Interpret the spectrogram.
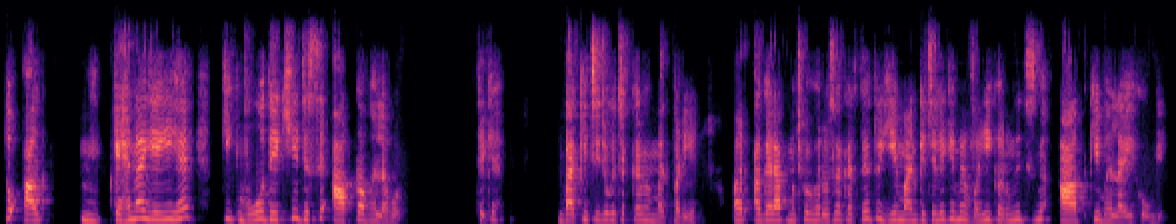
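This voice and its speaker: Young woman, exam prep teacher, high-ish voice, chatty, reassuring, slightly dull recording. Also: normal speed. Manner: chatty, reassuring, asks "theek hai?" often. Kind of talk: online lecture in Hindi-English mix. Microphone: writing on a tablet while teaching.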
